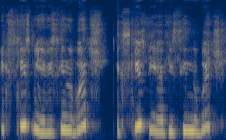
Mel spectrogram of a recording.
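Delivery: embarrassed, hushed, slightly high delivery. A player's character asks passers-by about the witch, in a hushed tone. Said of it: "I'm kind of in a hushed tone".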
